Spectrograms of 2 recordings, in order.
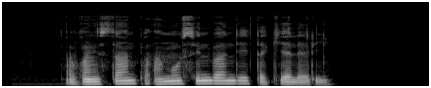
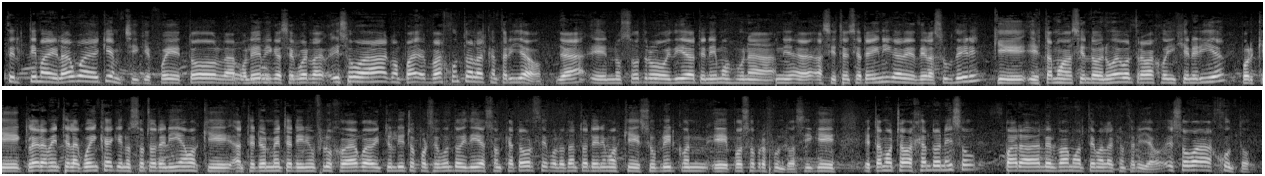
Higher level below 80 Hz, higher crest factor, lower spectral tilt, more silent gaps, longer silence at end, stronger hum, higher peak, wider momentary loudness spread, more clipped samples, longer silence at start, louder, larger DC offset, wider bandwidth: second, -62 dBFS vs -56 dBFS; about the same, 14 dB vs 16 dB; first, -6 dB/octave vs -4.5 dB/octave; neither; first, 1 s vs 0.1 s; neither; second, -12 dBFS vs 0 dBFS; first, 11 LU vs 5 LU; neither; first, 0.65 s vs 0 s; second, -26 LUFS vs -16 LUFS; neither; second, 11.5 kHz vs 16 kHz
